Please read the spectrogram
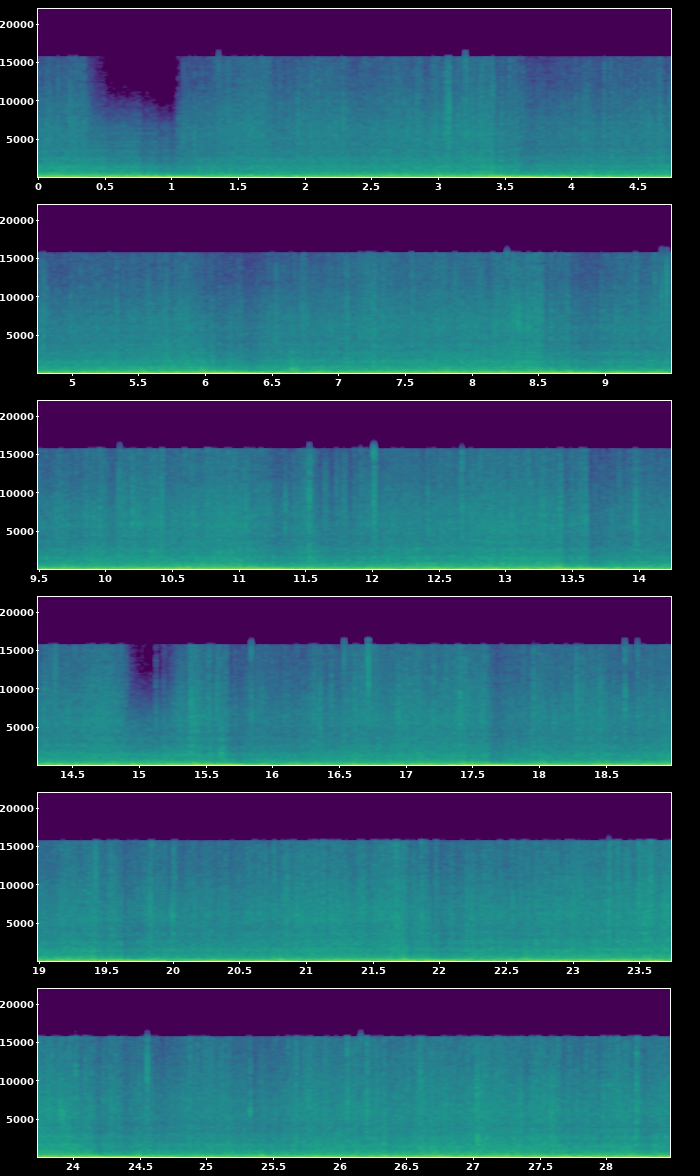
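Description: Car driving on a wet road in the rain: a steady, loud low rumble of road and engine noise with a hiss of rain and wet tyres over it.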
